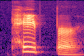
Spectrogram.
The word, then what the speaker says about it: paper: 그래서 아니고 그래서 paper 이런 발음이 나는 거죠.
